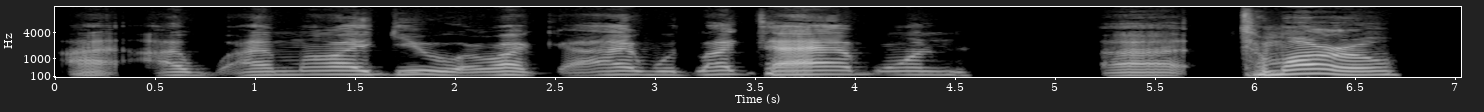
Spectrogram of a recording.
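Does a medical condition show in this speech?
Yes: cerebral palsy; trouble focusing with VR.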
